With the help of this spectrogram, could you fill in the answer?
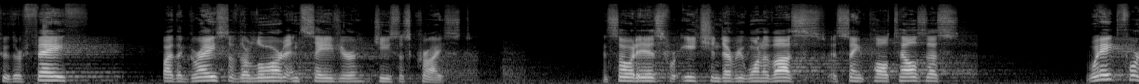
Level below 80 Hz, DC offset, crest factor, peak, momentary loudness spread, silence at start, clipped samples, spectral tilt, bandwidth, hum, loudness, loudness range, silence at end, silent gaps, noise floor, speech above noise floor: -58 dBFS; under 0.1%; 22 dB; 0 dBFS; 13 LU; 0 s; under 0.1%; -3.5 dB/octave; 18 kHz; none; -20 LUFS; 5 LU; 0 s; none; -57 dBFS; 37 dB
